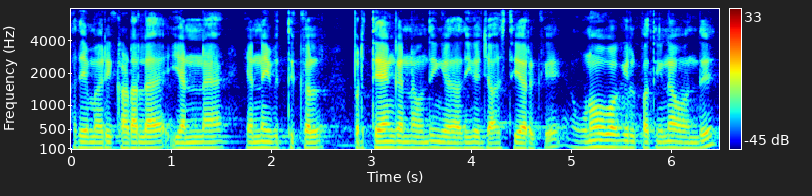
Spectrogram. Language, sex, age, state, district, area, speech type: Tamil, male, 30-45, Tamil Nadu, Erode, rural, spontaneous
